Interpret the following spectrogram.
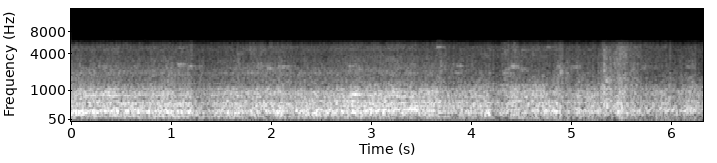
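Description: A 1999 Gillig Phantom transit bus, heard from inside the passenger cabin: a steady hum from its Detroit Diesel Series 50 diesel engine and Allison drivetrain, with a few rattles near the end.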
